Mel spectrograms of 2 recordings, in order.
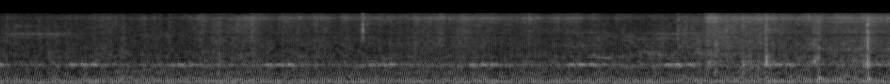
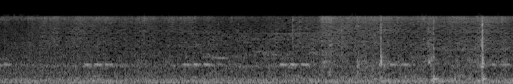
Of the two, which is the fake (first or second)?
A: first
